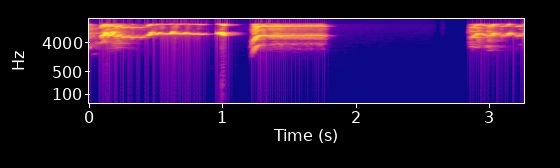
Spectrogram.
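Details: Orange-headed thrush from Bali, a master song for other songbirds; rapid high warbling followed by a long, steady, piercing whistled note, then a pause and another fast twittering burst.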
